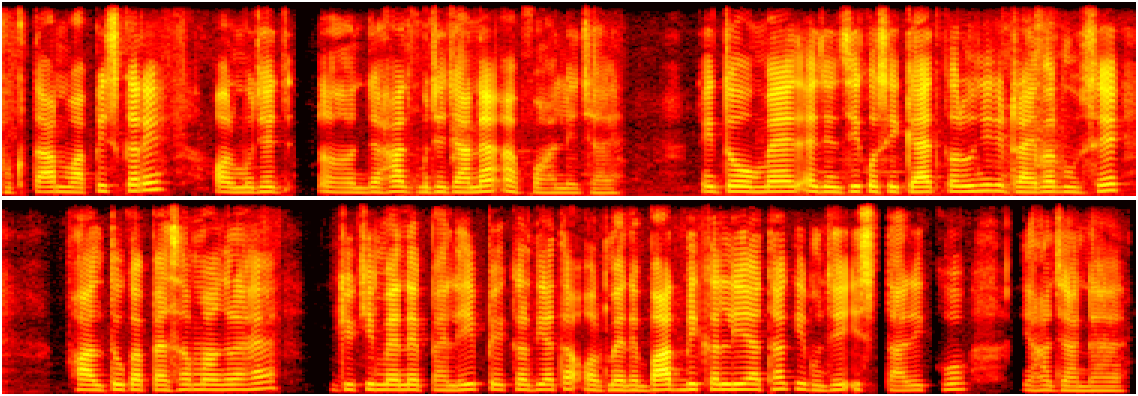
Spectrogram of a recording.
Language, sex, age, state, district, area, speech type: Hindi, female, 18-30, Uttar Pradesh, Sonbhadra, rural, spontaneous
